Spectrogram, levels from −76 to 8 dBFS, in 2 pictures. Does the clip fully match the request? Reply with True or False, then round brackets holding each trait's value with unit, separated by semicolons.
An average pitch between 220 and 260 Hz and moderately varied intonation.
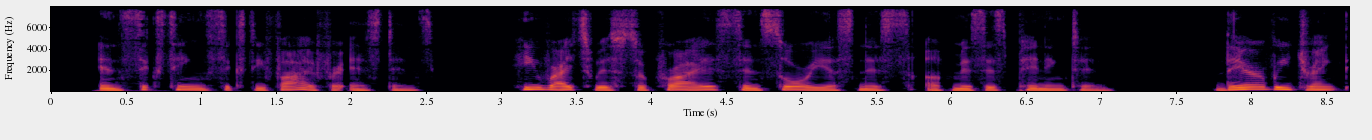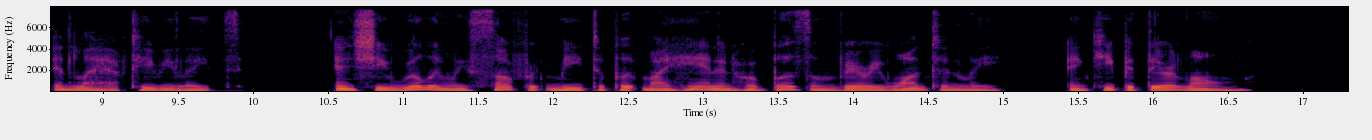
False (120 Hz; 4.3 semitones)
